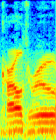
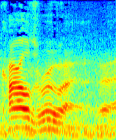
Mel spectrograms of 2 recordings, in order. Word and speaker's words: Karlsruhe: kind of hesitated because I've been mispronouncing it I said Carl true or Karlsruhe but it's like Karlsruhe at whatever so this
